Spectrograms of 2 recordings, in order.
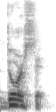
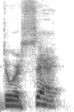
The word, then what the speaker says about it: Dorsett: Now, when he was in college, his name was Dorsett. Somebody came up to him and mispronounced it Dorsett, and he thought that sounded fancier as he was getting famous. So he changed the pronunciation to Dorsett, which he got a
